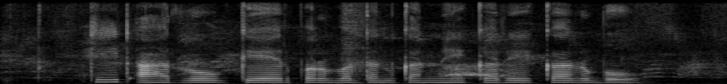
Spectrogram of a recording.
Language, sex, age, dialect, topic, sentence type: Magahi, female, 18-24, Northeastern/Surjapuri, agriculture, question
